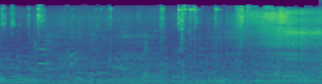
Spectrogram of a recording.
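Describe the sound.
Coins jingle and clink in a steady metallic rattle as money spills out, close by, with murmured voices and a low background hum underneath.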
